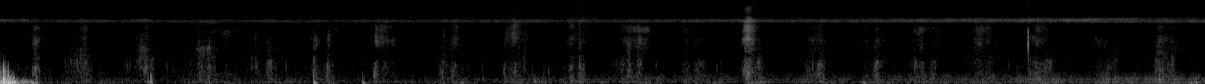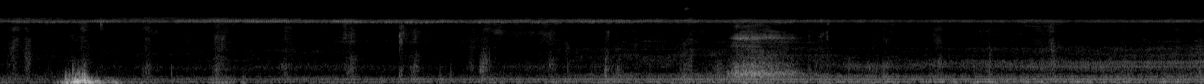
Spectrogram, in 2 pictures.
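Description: Footsteps through grass at a walking pace, over a steady high-pitched drone of insects. A single low thump about halfway through is the loudest sound.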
